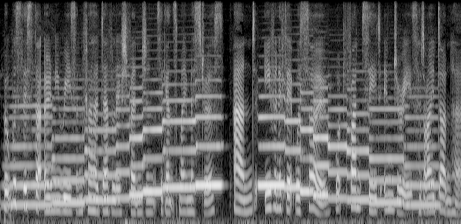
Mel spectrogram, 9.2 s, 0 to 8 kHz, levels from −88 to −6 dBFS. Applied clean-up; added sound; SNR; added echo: none; Wind instrument, woodwind instrument; -3 dB; none.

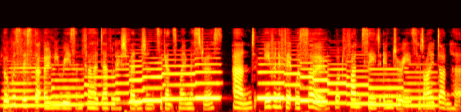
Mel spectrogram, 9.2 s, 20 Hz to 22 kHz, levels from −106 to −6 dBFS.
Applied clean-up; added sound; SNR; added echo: classical method spectral subtraction.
